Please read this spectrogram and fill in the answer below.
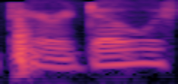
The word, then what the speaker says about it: peridot: But peridot or peridot, if you want to pronounce it the French way, is good, and which is a green olivine.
